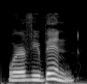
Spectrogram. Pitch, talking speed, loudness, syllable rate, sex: 200 Hz, 275 wpm, -15 LUFS, 7.9 syllables/s, female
